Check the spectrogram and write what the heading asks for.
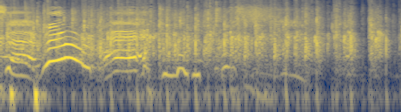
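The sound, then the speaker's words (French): An audience at a live comedy show applauds, a dense, steady wash of clapping that carries through the whole stretch, with a voice or cheer rising and falling over it near the start. “Euh, quand on a des tentatives d'applause, on suit hein, derrière.”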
